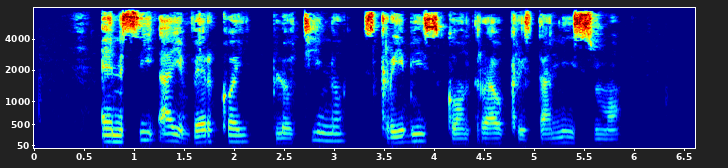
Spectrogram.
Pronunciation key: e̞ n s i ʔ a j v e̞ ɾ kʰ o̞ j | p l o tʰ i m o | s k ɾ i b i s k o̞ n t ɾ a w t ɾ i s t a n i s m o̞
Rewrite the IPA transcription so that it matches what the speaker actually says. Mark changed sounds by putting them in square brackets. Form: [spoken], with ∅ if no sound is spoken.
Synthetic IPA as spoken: e̞ n s i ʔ a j v e̞ ɾ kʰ o̞ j | p l o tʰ i [n] o | s k ɾ i b i s k o̞ n t ɾ a w [k] ɾ i s t a n i s m o̞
